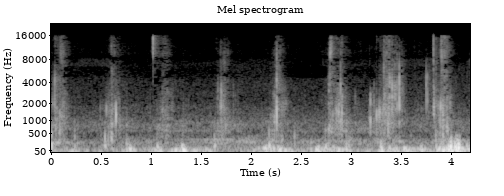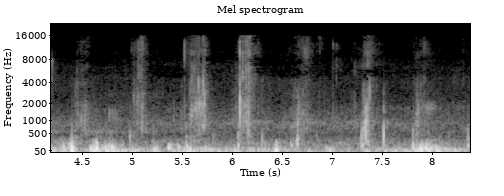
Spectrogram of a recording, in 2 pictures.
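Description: Footsteps on a paved pavement: a run of irregular short steps and clicks over a low rumble that swells about halfway through.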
